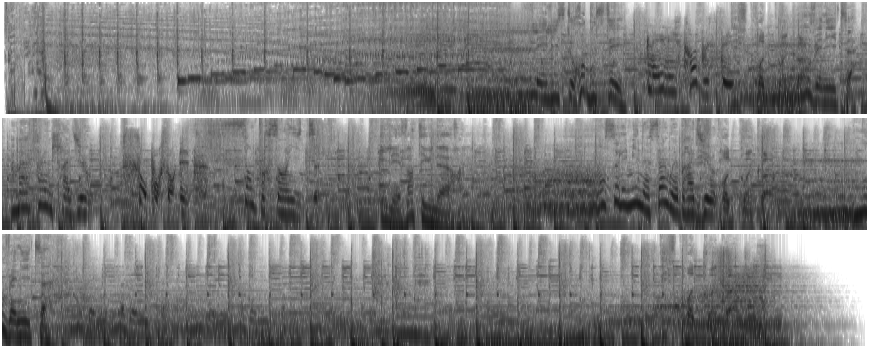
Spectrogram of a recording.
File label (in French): Top H 21h Avec Cage, habillage; Moov N Hits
